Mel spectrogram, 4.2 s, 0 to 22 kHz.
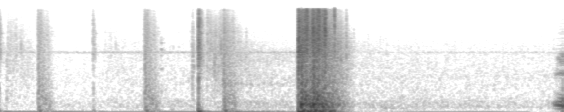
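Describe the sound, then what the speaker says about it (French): Arma 3 gunfire: several sharp, separate shots at irregular spacing, then a louder, denser burst of rapid fire before quiet returns. No one speaks. "ça tire derrière le rocher, là-bas"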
